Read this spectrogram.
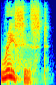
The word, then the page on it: racist: British English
